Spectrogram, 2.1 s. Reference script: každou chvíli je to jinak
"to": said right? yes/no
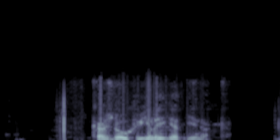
no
